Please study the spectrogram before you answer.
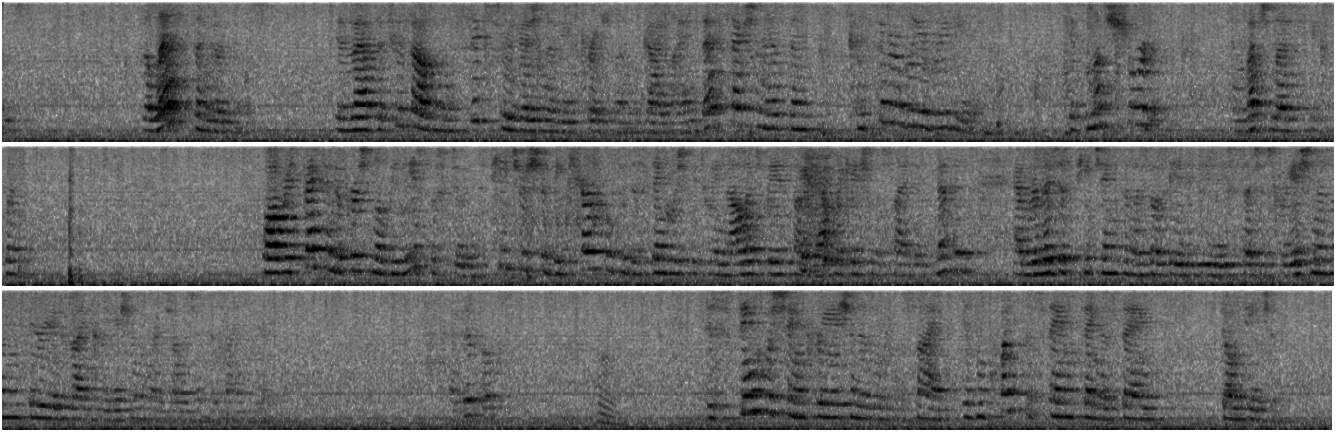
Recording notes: lecture at UFV, an event put on by FVASH in collaboration with the biology department of UFV.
